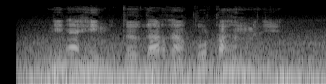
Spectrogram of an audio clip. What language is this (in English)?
Bashkir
